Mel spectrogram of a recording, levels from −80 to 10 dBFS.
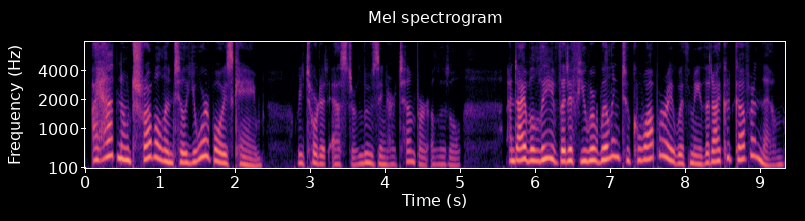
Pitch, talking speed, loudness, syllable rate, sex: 235 Hz, 205 wpm, -18 LUFS, 6.0 syllables/s, female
